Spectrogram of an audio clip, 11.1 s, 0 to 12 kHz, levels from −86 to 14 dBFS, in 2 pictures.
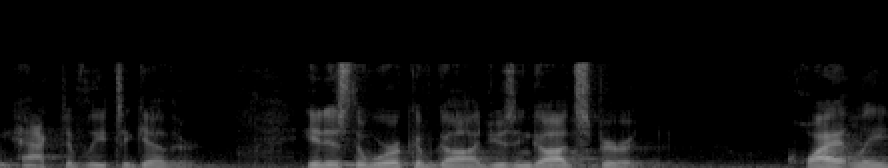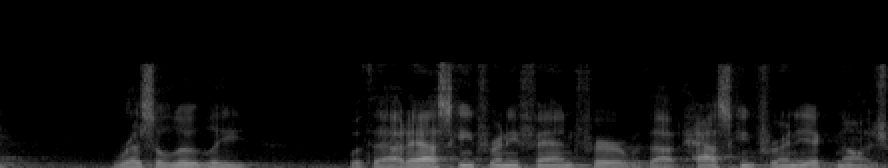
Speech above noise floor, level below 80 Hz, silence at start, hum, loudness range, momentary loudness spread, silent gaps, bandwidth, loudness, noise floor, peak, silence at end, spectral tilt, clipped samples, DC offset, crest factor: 27 dB; -76 dBFS; 0 s; none; 4 LU; 12 LU; none; 7.4 kHz; -37 LUFS; -63 dBFS; -14 dBFS; 0 s; -5.5 dB/octave; under 0.1%; under 0.1%; 26 dB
